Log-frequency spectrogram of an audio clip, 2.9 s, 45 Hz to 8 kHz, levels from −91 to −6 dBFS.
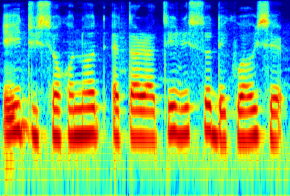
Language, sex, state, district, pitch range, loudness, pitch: Assamese, female, Assam, Kamrup Metropolitan, 210-235 Hz, -15 LUFS, 220 Hz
